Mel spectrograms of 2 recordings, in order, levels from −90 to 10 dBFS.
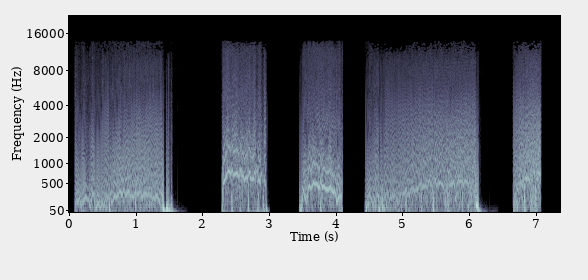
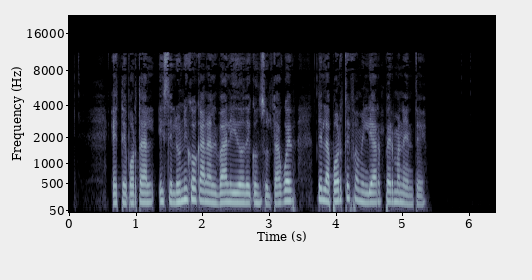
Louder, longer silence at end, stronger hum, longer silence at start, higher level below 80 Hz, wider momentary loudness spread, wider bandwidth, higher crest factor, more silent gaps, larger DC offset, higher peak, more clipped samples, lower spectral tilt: about the same, -22 LUFS vs -24 LUFS; second, 0.3 s vs 1.05 s; neither; second, 0.1 s vs 0.65 s; first, -30 dBFS vs -50 dBFS; about the same, 7 LU vs 9 LU; first, 14 kHz vs 11.5 kHz; about the same, 16 dB vs 18 dB; first, 1.79-2.27 s, 3.01-3.44 s, 4.12-4.42 s, 6.44-6.64 s vs none; neither; about the same, -6 dBFS vs -8 dBFS; neither; about the same, -5.5 dB/octave vs -6.5 dB/octave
